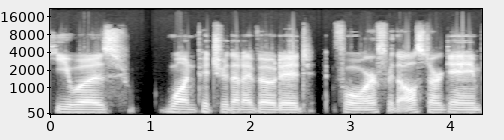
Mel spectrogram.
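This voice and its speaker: The voice has an American accent and monotone, flat intonation at a moderate pace. The sound is dry and close with no echo, over a quiet background. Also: man. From US Pacific Northwest. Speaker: podcast co-host. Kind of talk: casual chat.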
